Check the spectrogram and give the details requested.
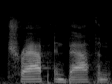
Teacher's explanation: So the trap-bath merger is a merger of the vowels in the words trap and bath and words like it, so that those have that same ah sound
